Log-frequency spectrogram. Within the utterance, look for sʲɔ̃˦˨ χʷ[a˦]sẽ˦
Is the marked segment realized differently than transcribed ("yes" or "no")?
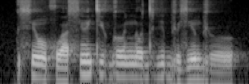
yes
